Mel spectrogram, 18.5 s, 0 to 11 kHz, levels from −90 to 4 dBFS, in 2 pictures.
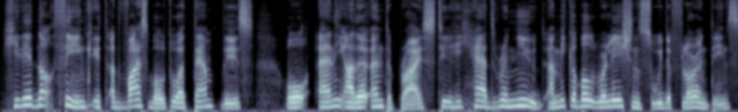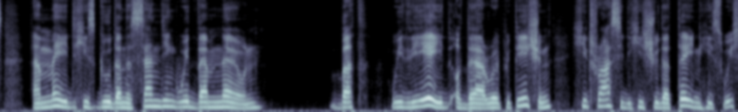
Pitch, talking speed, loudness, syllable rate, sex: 155 Hz, 145 wpm, -19 LUFS, 4.5 syllables/s, male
